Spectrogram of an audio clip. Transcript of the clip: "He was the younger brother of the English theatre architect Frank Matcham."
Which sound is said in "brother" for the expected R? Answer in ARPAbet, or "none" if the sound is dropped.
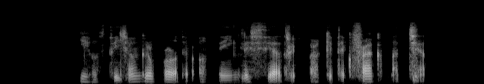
none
